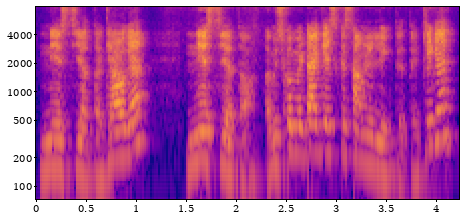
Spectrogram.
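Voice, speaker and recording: A woman's voice: fairly low pitch, big pitch swings, a little fast, a bit bright, far from the mic. A woman teaching Sanskrit grammar, who asks the class questions, answers them herself and repeats the key terms. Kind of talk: classroom lesson with call-and-response questions.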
